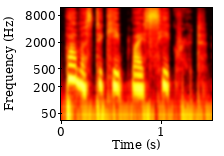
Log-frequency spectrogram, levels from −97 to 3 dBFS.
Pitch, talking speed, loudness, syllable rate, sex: 220 Hz, 200 wpm, -20 LUFS, 5.7 syllables/s, female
